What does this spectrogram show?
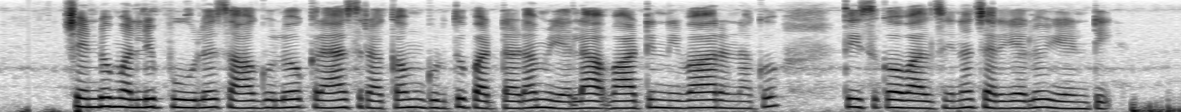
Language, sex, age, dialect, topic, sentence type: Telugu, male, 31-35, Southern, agriculture, question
